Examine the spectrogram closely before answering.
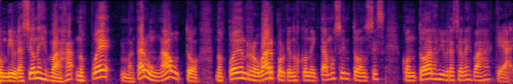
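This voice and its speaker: An unremarkable speaking voice moves at a moderate pace with lively intonation, recorded very cleanly with a silent background and a dry, close sound with no echo. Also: man, medium pitch for a man. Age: 50s. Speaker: metaphysics teacher. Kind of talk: interview.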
